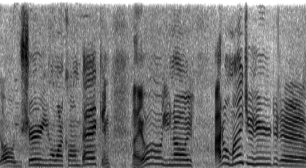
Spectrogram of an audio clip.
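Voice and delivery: high mock friend voice; worried bestie. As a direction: play the fussing friend in falsetto. Best friend Kimberly voiced.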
